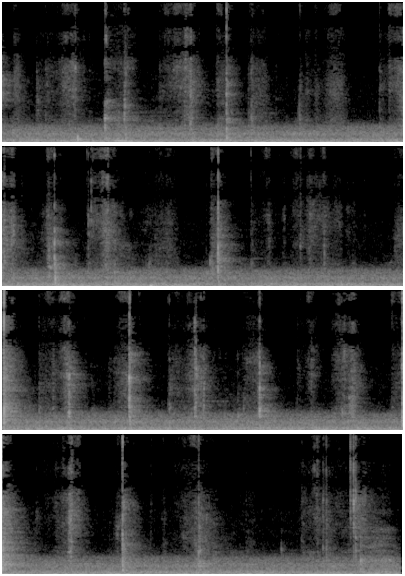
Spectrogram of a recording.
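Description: Cards slap and shuffle softly on a table.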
